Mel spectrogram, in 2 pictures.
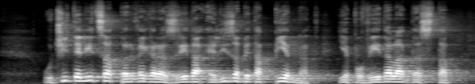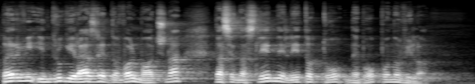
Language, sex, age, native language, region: Slovenian, male, 30-49, Slovenian, Savinja region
